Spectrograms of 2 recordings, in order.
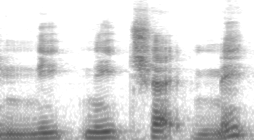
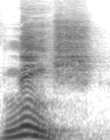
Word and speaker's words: niche: You are your niche, or as the Americans say, niche. What the heck is that about? It's niche.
